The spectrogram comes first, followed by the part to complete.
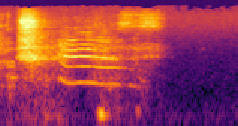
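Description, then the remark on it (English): A single short, high-pitched cat meow with a slightly falling tone, preceded by a breathy burst and followed by quiet, then a brief abrupt noise at the very end. “The cat agrees.”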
